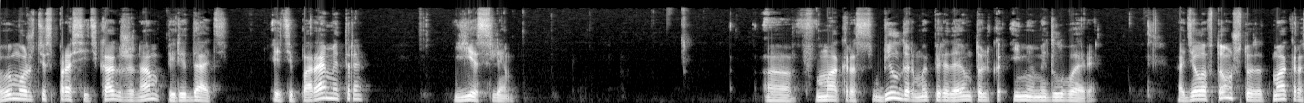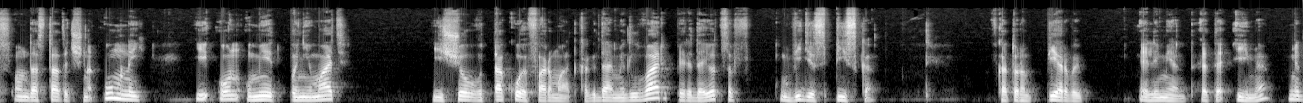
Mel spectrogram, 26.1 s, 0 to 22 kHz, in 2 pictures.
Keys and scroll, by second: 0.2 ctrl+x, 1.6 ctrl+x, 3.5 Page_Down, 4.1 Return, 5.0 ctrl+l, 5.1 ctrl+l, 5.6 Page_Down, 8.1-8.8 typing, 9.6 ctrl+l, 10.5 Right, 11.0 Right, 11.8 Right, 14.2 Left, 15.0 alt+m, 15.9 shift+9, 17.0 Right, 17.7-18.1 Right, 18.4 Right, 18.6 Right, 19.2-20.1 typing.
